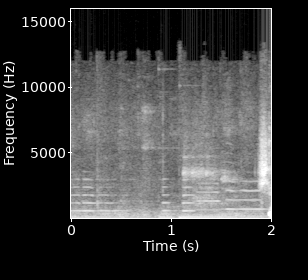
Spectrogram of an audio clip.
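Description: Soft background music under a pause in the dialogue: quiet sustained notes, with a low held tone coming in about halfway through.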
